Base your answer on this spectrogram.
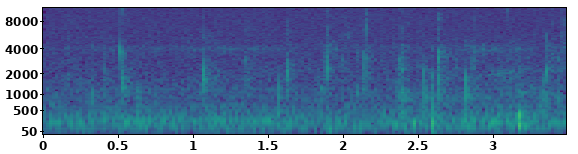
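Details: Aepi, a one-year-old Korean Shorthair cat born in July 2018, eating wet food with gusto; quick moist smacking and clicking chews, several per second, close and slightly uneven, over a low steady background hum.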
